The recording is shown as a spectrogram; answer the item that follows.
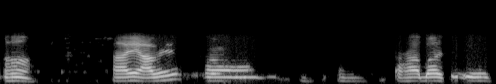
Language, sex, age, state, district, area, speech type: Gujarati, male, 18-30, Gujarat, Anand, rural, conversation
